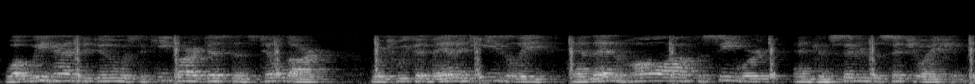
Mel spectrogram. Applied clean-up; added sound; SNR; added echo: none; Tick-tock; 11 dB; reverberation time 0.6 s.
